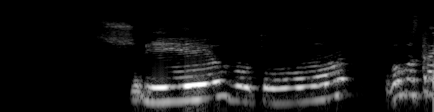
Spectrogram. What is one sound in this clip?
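A man speaks nearby, calmly.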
